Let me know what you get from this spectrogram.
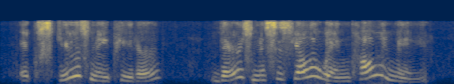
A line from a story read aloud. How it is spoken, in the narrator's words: exclaimed Yellowwing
